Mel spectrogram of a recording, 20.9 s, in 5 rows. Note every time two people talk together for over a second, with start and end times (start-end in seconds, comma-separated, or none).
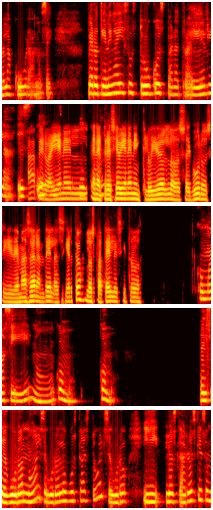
4.7-6.4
